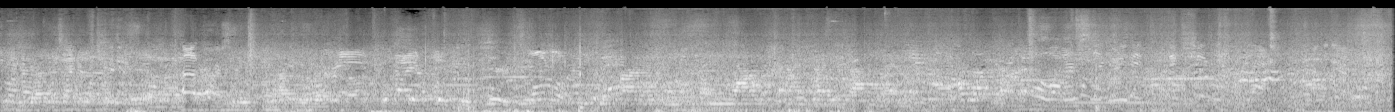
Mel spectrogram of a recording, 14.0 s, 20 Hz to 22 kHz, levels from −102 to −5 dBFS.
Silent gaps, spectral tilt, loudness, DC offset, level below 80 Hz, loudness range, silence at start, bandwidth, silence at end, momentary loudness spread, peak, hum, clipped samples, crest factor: none; -2.5 dB/octave; -15 LUFS; under 0.1%; -32 dBFS; 0 LU; 0 s; 16 kHz; 0 s; 2 LU; 0 dBFS; none; under 0.1%; 14 dB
